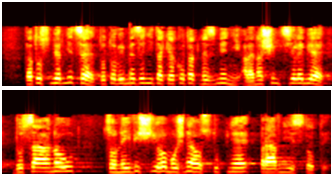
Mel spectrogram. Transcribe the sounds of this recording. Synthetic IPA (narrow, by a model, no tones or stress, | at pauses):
t̪at̪o̞smɲɛɾɲɪt͡sɛt̪o̞t̪o̞vɪmɛzɛɲiːt̪akjako̞t̪aknɛzmɲɛɲiːʔalɛnaʃimt͡siːlɛmjɛdo̞saːɦno̞wt̪ | t͡so̞nɛjvɪʃiːɦo̞mo̞ʒnɛːɦo̞st̪upɲɛpɾaːvɲijɪst̪o̞t̪ɪ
